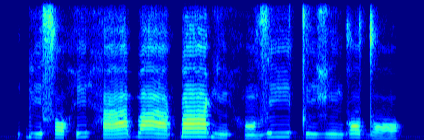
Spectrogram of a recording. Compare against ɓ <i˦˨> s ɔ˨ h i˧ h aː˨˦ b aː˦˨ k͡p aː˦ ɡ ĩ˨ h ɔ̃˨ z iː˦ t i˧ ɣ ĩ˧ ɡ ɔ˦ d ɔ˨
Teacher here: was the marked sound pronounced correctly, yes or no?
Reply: no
